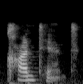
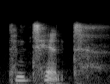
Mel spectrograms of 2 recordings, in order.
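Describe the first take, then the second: First: The stress is on the first syllable. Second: The stress is on the second syllable. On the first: It is a noun naming what something contains. "the first one, content, the stress is on the first syllable" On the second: It is an adjective meaning satisfied. "The stress is on this part right here"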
